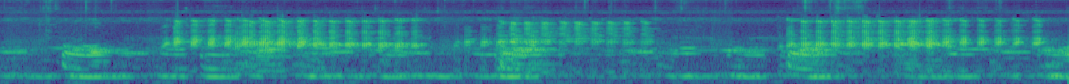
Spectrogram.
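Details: A frog sings in the dark on a rainy night, giving bursts of rapid, rattling pulses over a steady low hum.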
